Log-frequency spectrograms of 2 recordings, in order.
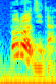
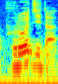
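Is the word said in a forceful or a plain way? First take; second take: forceful; plain. First: The word starts with a forceful, emphatic sound. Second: The word starts with a plain, unforced sound. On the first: It is a casual, colloquial way of saying it. The speaker calls it wrong. "勢いつけて言ったりするときは、プロジだというふうに発音されることが多い" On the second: It is the standard, formal way of saying it. The speaker calls it right. "プロジだと覚えるのが正しいです"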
